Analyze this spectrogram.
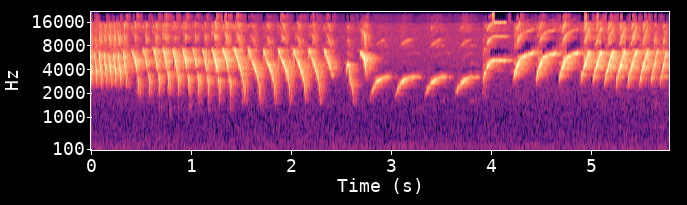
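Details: Canary song for mating, quick and varied: a dense high trill, a series of slower rising-and-falling swoops repeated about three times a second, then fast sweeping notes again.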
